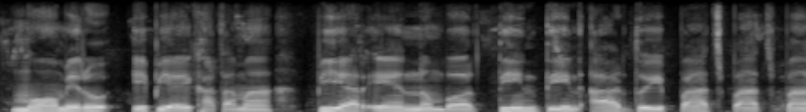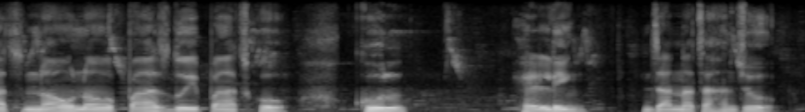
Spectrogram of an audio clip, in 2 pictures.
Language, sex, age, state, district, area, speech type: Nepali, male, 30-45, West Bengal, Jalpaiguri, urban, read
